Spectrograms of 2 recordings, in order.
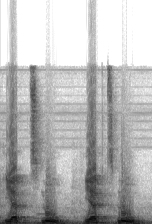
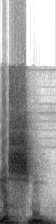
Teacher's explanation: Sifat huruf ta yang paling menonjol dalam ketika dia sukun adalah sifat syiddahnya, yaitu tertahannya suara. Dan langkah kedua yaitu adalah sifat hamsnya, mengalirnya nafas.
